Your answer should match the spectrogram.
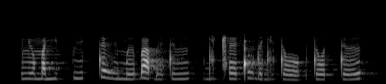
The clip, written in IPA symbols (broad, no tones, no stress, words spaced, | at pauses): lʲɔmanʲɨpːi tːɛɦimɘ ɓaɓɛ̤tɨ | dʲuǁɛ ǃo̤dadʲɛ̤to | to tːɘ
